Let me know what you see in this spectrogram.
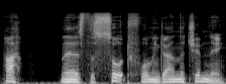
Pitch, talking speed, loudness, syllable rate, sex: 105 Hz, 210 wpm, -16 LUFS, 6.0 syllables/s, male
